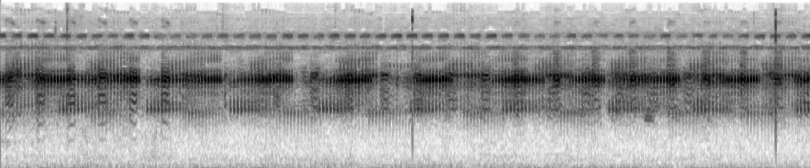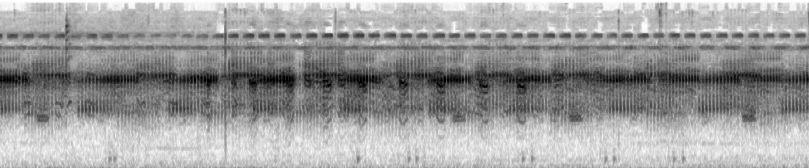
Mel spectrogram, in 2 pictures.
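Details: At night near a campfire, a thick unbroken chorus of frogs trills high and steadily, while sharp snaps of crackling fire punctuate it now and then.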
